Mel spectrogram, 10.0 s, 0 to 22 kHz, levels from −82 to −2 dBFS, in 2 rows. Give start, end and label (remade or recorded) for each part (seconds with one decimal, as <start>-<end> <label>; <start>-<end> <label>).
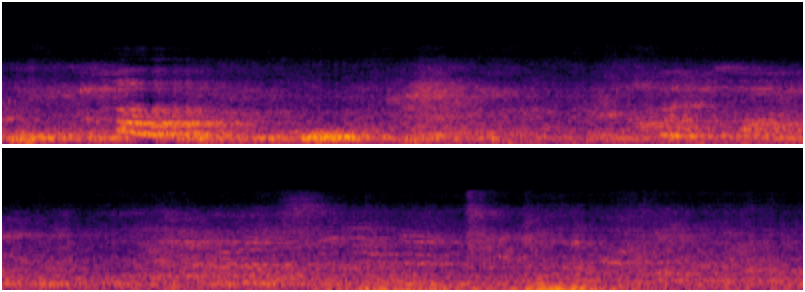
0.0-0.6 remade; 0.6-1.6 recorded; 1.6-4.4 remade; 4.4-5.0 recorded; 5.0-6.1 remade; 6.1-7.7 recorded; 7.7-10.0 remade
